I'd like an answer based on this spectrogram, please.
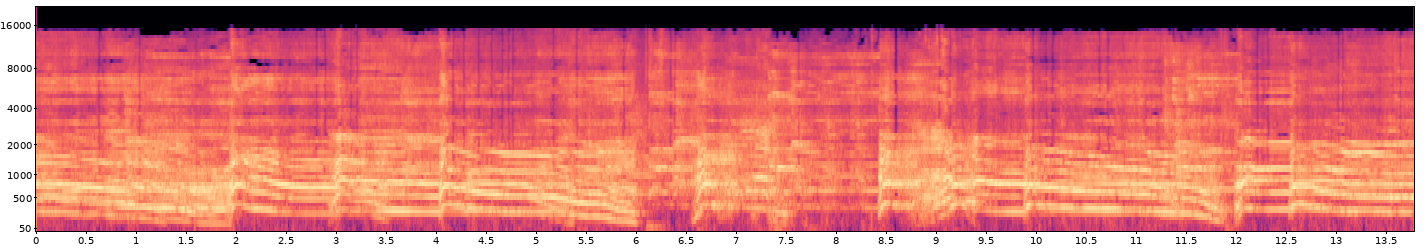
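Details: Basset hound howling, a funny home compilation: long wavering howls with sliding pitch, several overlapping, each breaking off and restarting every second or two, with music and cheering behind.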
